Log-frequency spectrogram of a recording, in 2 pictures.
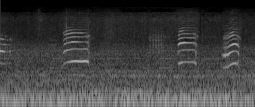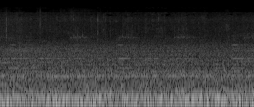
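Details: Hungry homeless female cat that has not eaten for a long time gives three clear, rising-then-falling meows in quick succession over a steady low rumble of background noise.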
